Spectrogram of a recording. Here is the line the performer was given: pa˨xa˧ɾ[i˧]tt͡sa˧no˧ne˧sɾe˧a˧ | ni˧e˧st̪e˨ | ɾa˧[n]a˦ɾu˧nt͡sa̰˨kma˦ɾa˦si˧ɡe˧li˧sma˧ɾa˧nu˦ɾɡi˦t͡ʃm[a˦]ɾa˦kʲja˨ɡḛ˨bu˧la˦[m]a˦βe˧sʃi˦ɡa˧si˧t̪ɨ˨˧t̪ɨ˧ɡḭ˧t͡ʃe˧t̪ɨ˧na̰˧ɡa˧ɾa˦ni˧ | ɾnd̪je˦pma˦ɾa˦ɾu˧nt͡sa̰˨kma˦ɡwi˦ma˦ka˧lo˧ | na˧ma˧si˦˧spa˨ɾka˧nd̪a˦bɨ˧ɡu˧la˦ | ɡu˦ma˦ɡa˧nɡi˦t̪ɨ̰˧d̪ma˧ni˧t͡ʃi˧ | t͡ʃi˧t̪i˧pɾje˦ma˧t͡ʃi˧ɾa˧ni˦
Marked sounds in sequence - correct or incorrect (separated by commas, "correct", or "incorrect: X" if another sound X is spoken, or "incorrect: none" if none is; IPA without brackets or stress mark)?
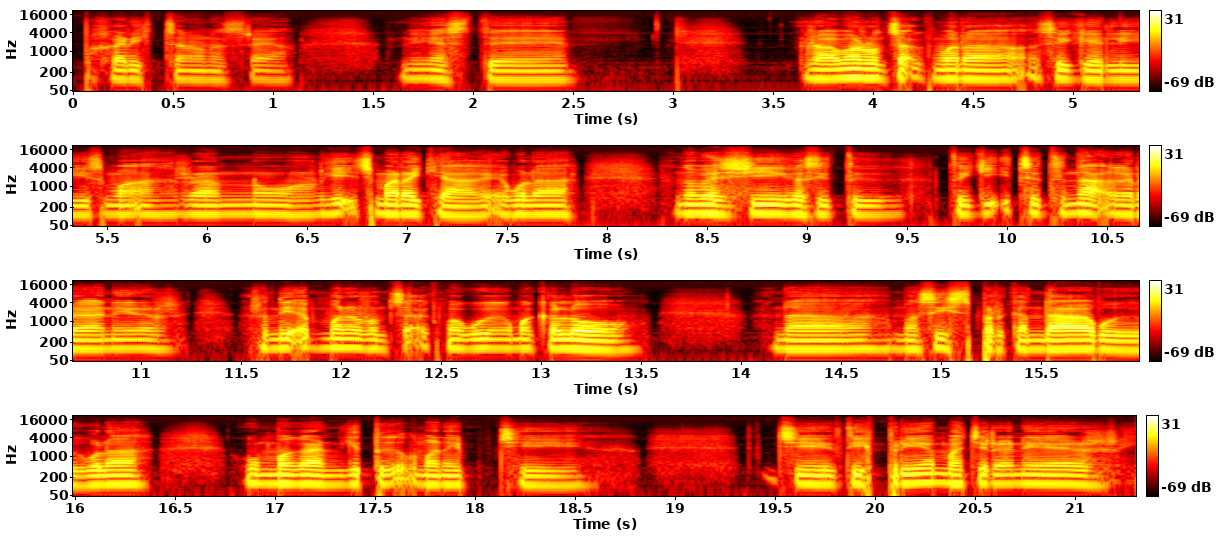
correct, incorrect: m, correct, incorrect: n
